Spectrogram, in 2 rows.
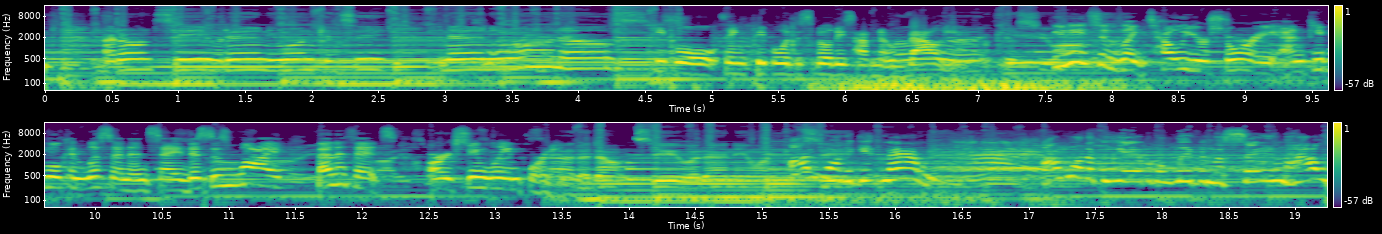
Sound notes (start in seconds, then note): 15.2 crowd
